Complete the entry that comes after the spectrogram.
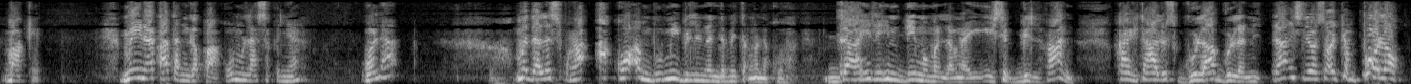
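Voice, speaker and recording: A bitter older mother-in-law who scolds and accuses, her voice bright and cutting with a husky edge. Her pitch swings widely as she lectures. It comes through a dull, lo-fi radio broadcast. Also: animated, moderate pace. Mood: scolding. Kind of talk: radio drama acting.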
